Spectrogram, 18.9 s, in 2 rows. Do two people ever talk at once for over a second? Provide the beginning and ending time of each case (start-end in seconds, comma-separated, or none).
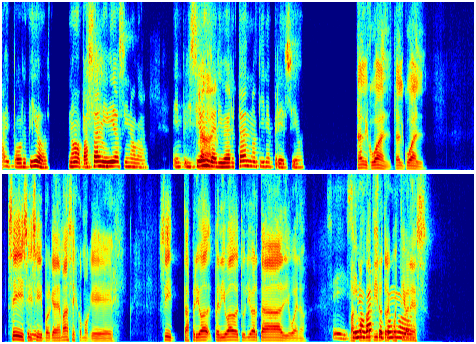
16.3-17.7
